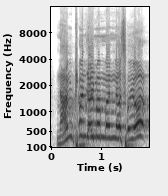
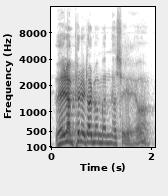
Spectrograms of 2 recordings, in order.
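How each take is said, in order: First: 잘못 punched high and loud with a rising end; stress on 잘못. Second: Said in the usual way. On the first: Shown as a demonstration. Preacher stressing 잘못 to the congregation. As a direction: lean hard on 잘못, lift the end.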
